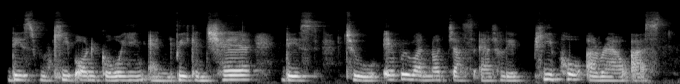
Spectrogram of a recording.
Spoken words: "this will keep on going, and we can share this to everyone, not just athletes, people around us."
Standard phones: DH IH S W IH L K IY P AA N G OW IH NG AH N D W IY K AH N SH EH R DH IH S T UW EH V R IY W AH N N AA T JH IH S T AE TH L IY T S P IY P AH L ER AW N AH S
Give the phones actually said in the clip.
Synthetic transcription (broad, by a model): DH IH S W IH L K IY P AA N G OW IH NG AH N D W IY K AH N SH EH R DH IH S T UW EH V R IY W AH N N AA T JH IH S T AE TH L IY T P IY P AH L ER AW N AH S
